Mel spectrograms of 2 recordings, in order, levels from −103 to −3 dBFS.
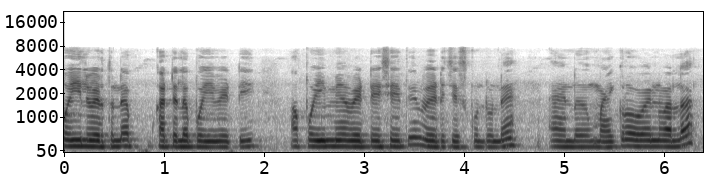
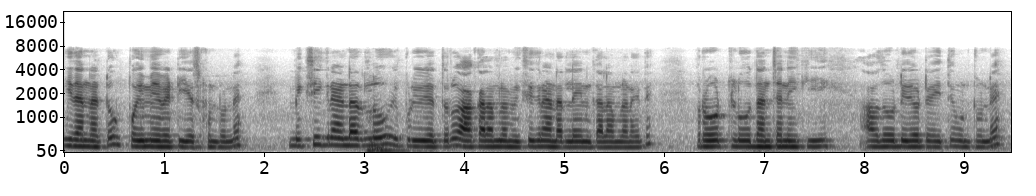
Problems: none marked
